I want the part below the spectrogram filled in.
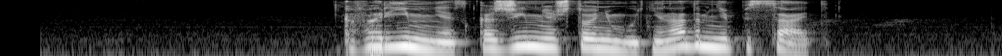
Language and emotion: Russian, angry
